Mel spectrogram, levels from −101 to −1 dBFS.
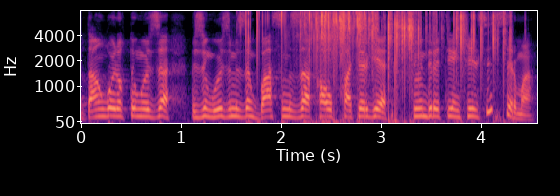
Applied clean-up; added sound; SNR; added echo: none; Glass; 1 dB; none.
